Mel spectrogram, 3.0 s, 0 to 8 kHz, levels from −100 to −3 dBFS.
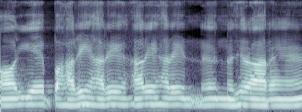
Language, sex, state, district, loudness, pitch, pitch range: Hindi, male, Uttar Pradesh, Muzaffarnagar, -17 LUFS, 130 Hz, 125-135 Hz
